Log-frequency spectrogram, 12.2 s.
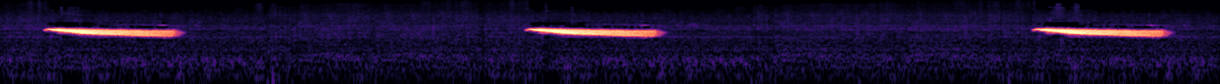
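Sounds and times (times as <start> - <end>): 
bird song: 0.4 - 1.9, 5.2 - 7.1, 10.3 - 11.8.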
